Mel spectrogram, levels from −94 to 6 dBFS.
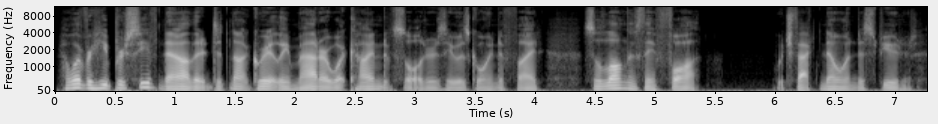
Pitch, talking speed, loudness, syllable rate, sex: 95 Hz, 240 wpm, -22 LUFS, 6.2 syllables/s, male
